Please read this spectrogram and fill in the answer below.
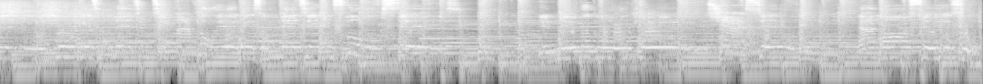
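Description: Rock band playing live: electric guitars over bass and drums with a steady beat and a held melody line on top, heard from among the audience.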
